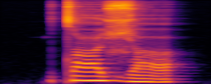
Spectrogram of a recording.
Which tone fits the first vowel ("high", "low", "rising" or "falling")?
high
